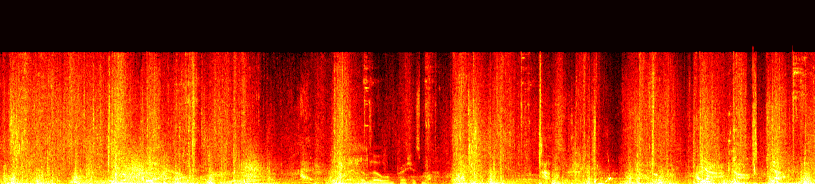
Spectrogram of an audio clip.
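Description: Magic spells crackle and explode over and over.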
